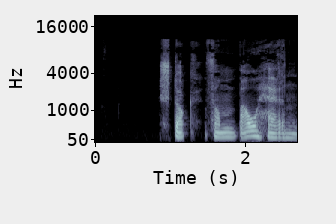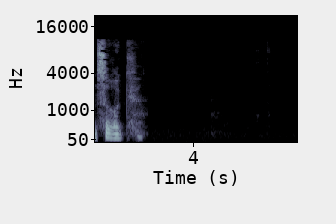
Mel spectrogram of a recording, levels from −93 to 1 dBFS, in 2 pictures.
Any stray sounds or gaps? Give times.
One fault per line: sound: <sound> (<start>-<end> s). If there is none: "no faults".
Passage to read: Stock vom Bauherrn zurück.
no faults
